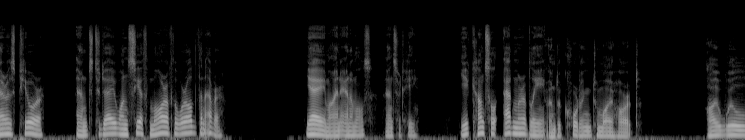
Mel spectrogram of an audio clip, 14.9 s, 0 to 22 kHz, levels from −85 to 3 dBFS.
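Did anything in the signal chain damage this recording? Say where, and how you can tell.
Yes: a wrong sample rate at playback from 10.89 s to the end slows the speech to 0.726 speed, 5.55 semitones lower, which fits 44.1 kHz audio clocked at 32 kHz. Because pitch and tempo drop together, it is not a pitch-shift effect.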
